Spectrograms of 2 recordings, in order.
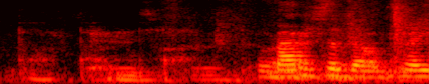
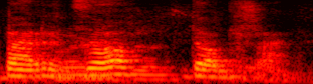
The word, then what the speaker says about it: bardzo dobrze: Bardzo dobrze is very good. Bardzo dobrze. Try to roll your R when you pronounce that.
